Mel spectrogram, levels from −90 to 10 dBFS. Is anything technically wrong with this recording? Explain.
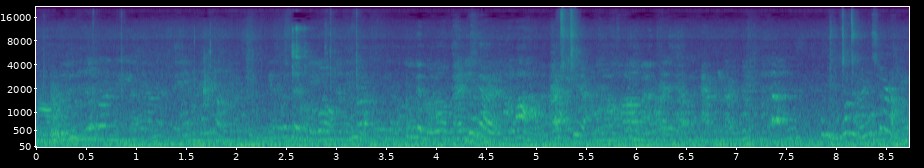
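No, nothing technically wrong can be heard here.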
